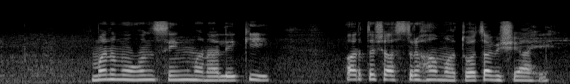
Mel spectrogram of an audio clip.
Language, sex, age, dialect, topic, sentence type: Marathi, male, 18-24, Standard Marathi, banking, statement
